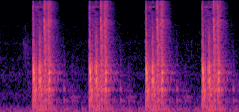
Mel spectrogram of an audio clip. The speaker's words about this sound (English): A closed door. If you hear the sound, prepare to die.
